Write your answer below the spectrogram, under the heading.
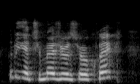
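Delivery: high little pixie voice. Voicing a pixie quartermaster greeting the party: pixie quartermaster voice. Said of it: "A pixie".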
